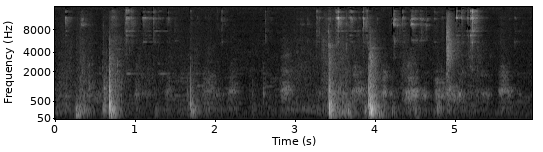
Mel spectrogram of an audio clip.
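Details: Basset Hounds Tracker and puppy Ranger playing and rough housing: a few sharp, short barks spaced apart, two quick ones close together midway, over low scuffling and background hiss.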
